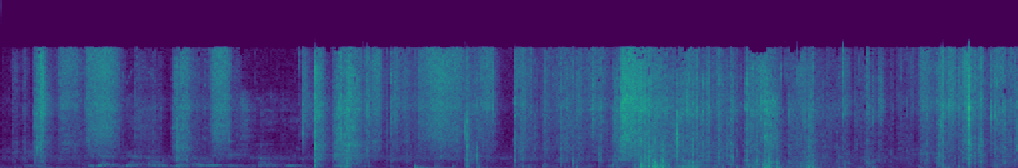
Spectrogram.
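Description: Cardboard shipping case being cut open with a box cutter, then its flaps pulled back: irregular scraping and ripping of cardboard, loudest about six to eight seconds in.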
